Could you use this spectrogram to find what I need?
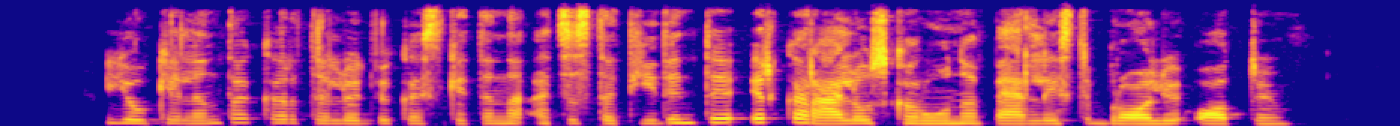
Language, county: Lithuanian, Panevėžys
